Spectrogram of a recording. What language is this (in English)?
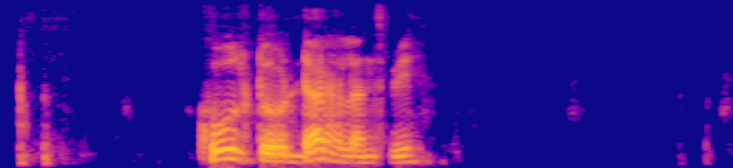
Burushaski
